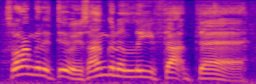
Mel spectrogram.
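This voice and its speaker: A man's voice: on the high side, very animated, brisk, a little mellow, lo-fi sound. A man with a British accent chatting casually to camera as a product reviewer. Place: in and around a van.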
